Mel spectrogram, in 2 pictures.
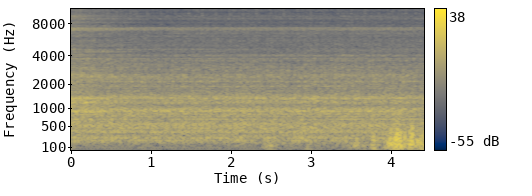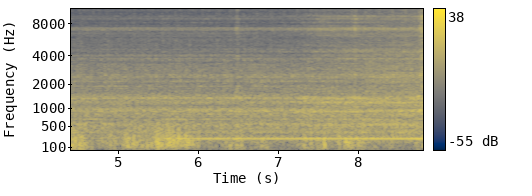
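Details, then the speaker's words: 1997 Toyota Camry, rough idle with irregular backfire-like popping bursts over a steady hum; compression-related misfire from tight valve clearance, after ruling out vacuum leak, spark, coil, EGR and exhaust/intake leaks; fixed by shim replacement. "Hear it? Kind of almost like a backfire."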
